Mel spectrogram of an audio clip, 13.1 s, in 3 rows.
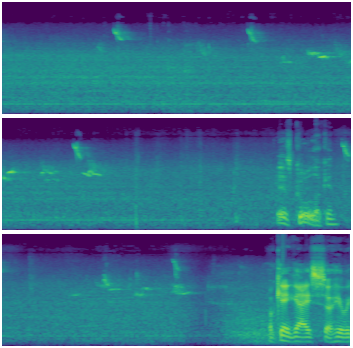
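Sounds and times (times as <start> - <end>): faint steady hum: 0.0 - 13.0
small birds chirping: 1.1 - 11.4.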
